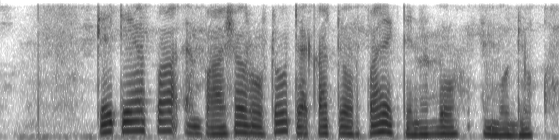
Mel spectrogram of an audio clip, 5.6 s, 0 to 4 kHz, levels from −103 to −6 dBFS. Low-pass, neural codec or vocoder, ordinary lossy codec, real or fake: 3.6 kHz; codec, 16 kHz in and 24 kHz out, 2.2 kbps, FireRedTTS-2 codec; none; fake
